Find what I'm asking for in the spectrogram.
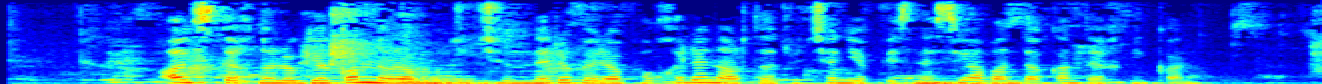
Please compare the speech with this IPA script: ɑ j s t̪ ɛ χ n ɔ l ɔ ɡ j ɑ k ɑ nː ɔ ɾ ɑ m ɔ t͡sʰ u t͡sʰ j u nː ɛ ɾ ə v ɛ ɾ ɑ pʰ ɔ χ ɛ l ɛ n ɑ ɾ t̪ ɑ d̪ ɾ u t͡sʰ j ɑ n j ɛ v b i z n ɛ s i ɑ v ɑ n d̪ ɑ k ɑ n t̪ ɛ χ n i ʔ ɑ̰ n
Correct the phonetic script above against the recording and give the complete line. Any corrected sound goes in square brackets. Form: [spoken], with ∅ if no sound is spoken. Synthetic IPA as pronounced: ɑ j s t̪ ɛ χ n ɔ l ɔ ɡ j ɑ k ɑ nː ɔ ɾ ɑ m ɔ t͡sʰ u t͡sʰ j u nː ɛ ɾ ə v ɛ ɾ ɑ pʰ ɔ χ ɛ l ɛ n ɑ ɾ t̪ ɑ d̪ ɾ u t͡sʰ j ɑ n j ɛ v b i z n ɛ s i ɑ v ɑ n d̪ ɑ k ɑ n t̪ ɛ χ n i [k] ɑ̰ n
